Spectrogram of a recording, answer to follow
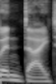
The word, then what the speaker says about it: indict: They decided to indict him.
